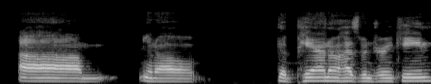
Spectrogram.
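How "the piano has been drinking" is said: usual speaking voice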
